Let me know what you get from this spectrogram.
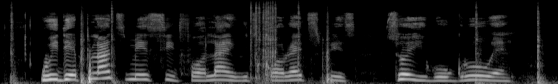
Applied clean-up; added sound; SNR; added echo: none; Motor vehicle (road); 15 dB; none.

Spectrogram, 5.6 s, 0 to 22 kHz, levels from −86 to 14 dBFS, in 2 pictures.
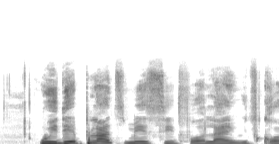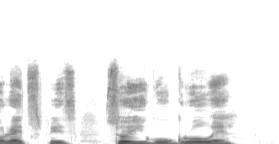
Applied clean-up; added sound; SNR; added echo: none; none; none; none.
